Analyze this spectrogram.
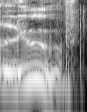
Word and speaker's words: Louvre: At that very famous gallery in Paris called the Louvre.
